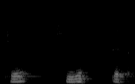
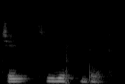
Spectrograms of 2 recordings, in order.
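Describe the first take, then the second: First: Slow repeat. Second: Tchekirdek said slowly, every syllable apart; slow model word. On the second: Teacher slowly models tchekirdek for the class. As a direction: spell out tchekirdek slowly for learners. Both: Shown as a demonstration. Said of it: "On a le mot".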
